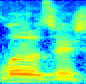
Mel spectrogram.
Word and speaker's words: Loser: well actually it's pretty it's actually pronounced losers a German last name but I you know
